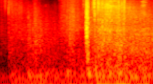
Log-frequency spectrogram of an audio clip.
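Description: A Super Hellcat tank destroyer's gun firing in a video game, a single deep boom with a sharp crack that leaves a low rumbling tail over a steady engine hum.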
